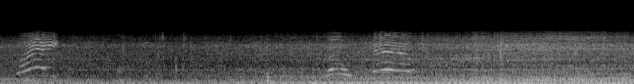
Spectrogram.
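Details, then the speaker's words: 2000 Ford Taurus SE hard start after running out of fuel and refilling; steady starter churning, about three to four beats a second, long crank before it finally catches and runs. "Turn over. Come on. There we go. It's going."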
